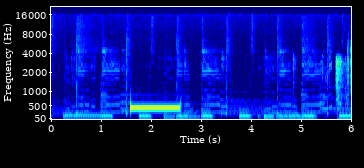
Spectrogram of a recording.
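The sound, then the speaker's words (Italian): A single steady mid-pitched ringing tone of an outgoing phone call, lasting about a second, sounds over rhythmic background music with low bass notes and chords that continue before and after it. “Anzi, chiamalo tu, va. Lo sto chiamando.”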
